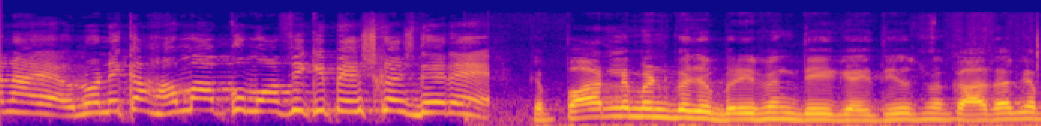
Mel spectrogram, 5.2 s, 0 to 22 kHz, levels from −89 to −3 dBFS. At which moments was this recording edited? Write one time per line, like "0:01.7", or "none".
0:02.5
